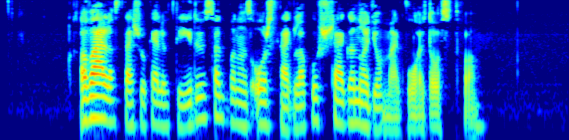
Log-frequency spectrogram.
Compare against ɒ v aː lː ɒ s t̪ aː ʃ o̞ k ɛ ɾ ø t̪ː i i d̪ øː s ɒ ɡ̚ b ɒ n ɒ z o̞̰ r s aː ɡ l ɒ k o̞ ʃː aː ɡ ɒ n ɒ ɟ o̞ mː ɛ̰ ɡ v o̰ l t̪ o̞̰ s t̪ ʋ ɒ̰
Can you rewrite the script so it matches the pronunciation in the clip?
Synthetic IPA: ɒ v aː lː ɒ s t̪ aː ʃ o̞ k ɛ l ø t̪ː i i d̪ øː s ɒ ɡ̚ b ɒ n ɒ z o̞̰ r s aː ɡ l ɒ k o̞ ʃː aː ɡ ɒ n ɒ ɟ o̞ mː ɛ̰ ɡ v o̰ l t̪ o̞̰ s t̪ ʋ ɒ̰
